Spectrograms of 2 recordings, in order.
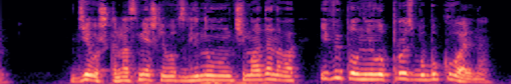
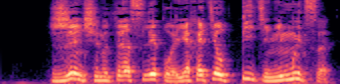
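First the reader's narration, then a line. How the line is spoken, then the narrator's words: Howling wail. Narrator (Russian): взвыл Петруччи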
